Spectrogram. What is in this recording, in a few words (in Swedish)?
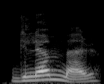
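"glömmer", Swedish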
